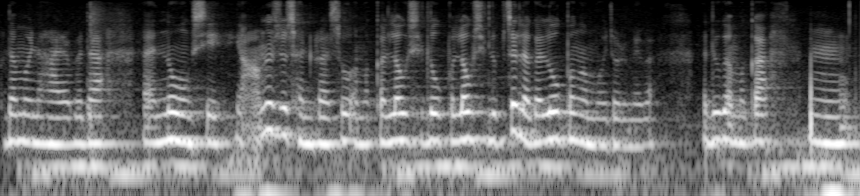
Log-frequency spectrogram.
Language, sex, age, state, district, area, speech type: Manipuri, female, 18-30, Manipur, Thoubal, rural, spontaneous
